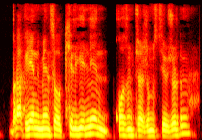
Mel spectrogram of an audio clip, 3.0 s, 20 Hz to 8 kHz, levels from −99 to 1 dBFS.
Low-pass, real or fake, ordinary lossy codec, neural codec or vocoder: 7.2 kHz; fake; MP3, 48 kbps; codec, 24 kHz, 3.1 kbps, DualCodec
